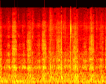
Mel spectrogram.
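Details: Poodle dog panting in quick breathy puffs, a short run of rhythmic noisy breaths with a faint background hum.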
